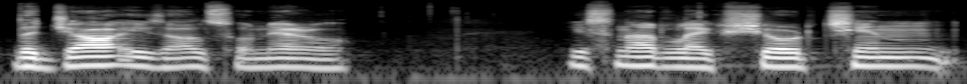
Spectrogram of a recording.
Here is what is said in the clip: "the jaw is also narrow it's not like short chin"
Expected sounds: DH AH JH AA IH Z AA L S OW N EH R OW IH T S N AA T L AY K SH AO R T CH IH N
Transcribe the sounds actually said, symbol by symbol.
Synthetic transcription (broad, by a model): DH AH JH AA IH Z AA L S OW N EH R OW IH T S N AA T L AY K SH AO R T CH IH N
